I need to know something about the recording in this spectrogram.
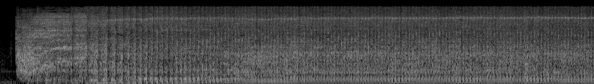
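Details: Two-cylinder engine, after removing an air-filter base bolt that vibrated loose and was sucked into the carburetor, leaving it running on one cylinder: fires straight away and settles into a smooth, even beat on both cylinders, with no missing; normal running.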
